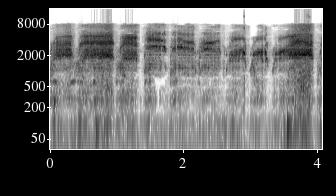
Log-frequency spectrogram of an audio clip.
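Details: Barn owl pair in nest box Owl Box C at 9:11 pm, male joining the female to mate without bringing food; harsh, hissing screeches in loud broadband bursts, about eight in quick succession, with brief gaps between.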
